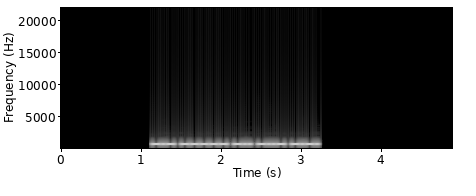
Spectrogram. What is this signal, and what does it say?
Morse code, heard as a keyed tone, about 40 wpm, 700 Hz. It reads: K0DXC
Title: Call Signs Repeated 3x - 40wpm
